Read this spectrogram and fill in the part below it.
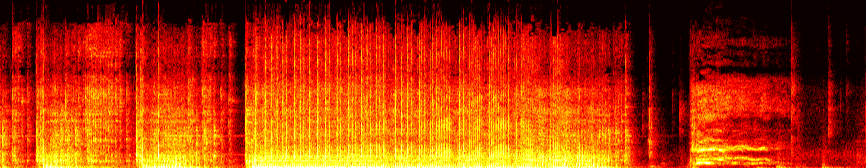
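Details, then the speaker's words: Garage-sale two-stroke chainsaw in a vise: a few pull bursts, then it catches and runs about four seconds with an uneven, surging rasp before dying, smoking. Owner suspects old fuel in an unchecked tank; rough running. "yeah that's a hell of a start I don't even know what this gas tank looked like"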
